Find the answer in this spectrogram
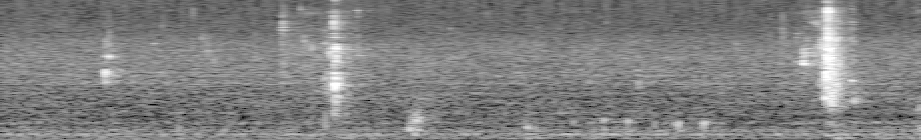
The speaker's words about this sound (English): And our reading for today, hang on a minute, I need a drink of water here.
